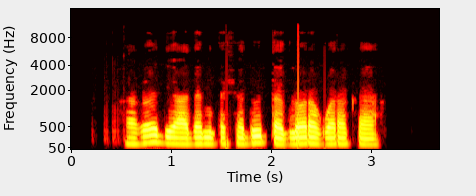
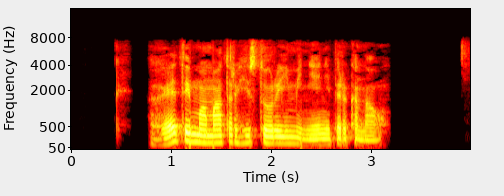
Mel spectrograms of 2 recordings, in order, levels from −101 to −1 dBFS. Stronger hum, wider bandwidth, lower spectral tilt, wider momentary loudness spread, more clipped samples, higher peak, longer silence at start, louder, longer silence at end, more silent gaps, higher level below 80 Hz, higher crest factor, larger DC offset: neither; about the same, 7.4 kHz vs 8 kHz; first, -10.5 dB/octave vs -5 dB/octave; about the same, 9 LU vs 11 LU; neither; about the same, -4 dBFS vs -2 dBFS; about the same, 0.55 s vs 0.45 s; about the same, -19 LUFS vs -19 LUFS; first, 0.6 s vs 0.05 s; second, none vs 0.62-0.75 s, 3.20-3.88 s; about the same, -60 dBFS vs -58 dBFS; about the same, 16 dB vs 18 dB; neither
